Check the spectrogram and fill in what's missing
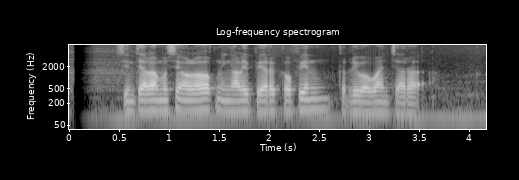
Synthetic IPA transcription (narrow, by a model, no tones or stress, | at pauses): sint̪iaɾamusɪmɔlɔɦɔk̚niŋalipiɛɾkɔfinkərdiwawaɲt͡ʃaɾa̰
